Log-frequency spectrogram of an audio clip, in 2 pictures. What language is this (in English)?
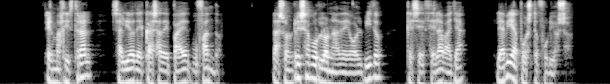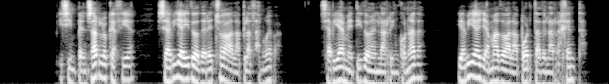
Spanish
